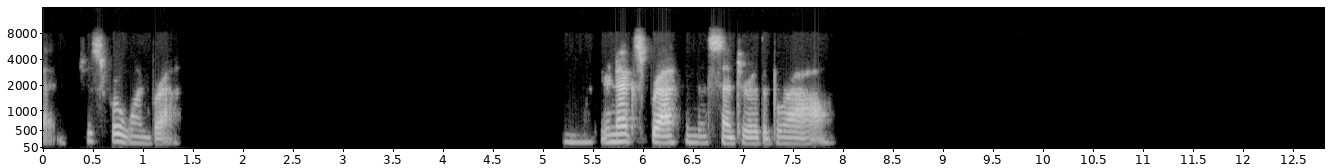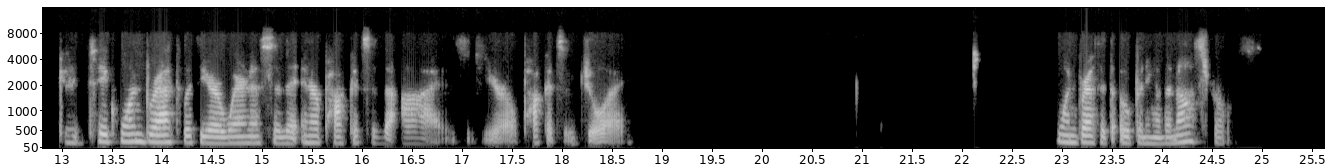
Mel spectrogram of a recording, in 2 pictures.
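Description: A woman speaks calmly through an online call, with long pauses.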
